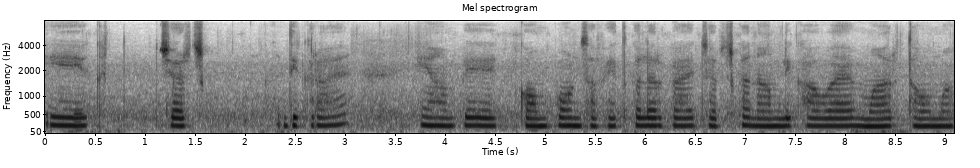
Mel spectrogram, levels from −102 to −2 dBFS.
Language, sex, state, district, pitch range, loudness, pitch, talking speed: Hindi, female, Bihar, Kishanganj, 200-215 Hz, -16 LUFS, 205 Hz, 125 wpm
